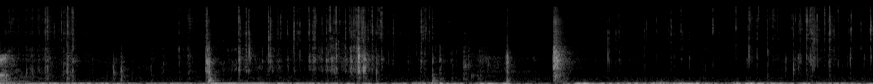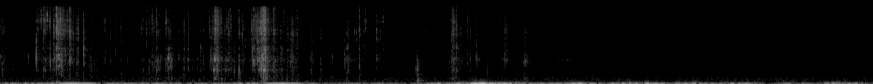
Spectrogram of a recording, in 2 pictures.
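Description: Plastic trading-card pack wrapping crinkling and tearing as it is handled and peeled open, in repeated short rustling bursts, the loudest late on.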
